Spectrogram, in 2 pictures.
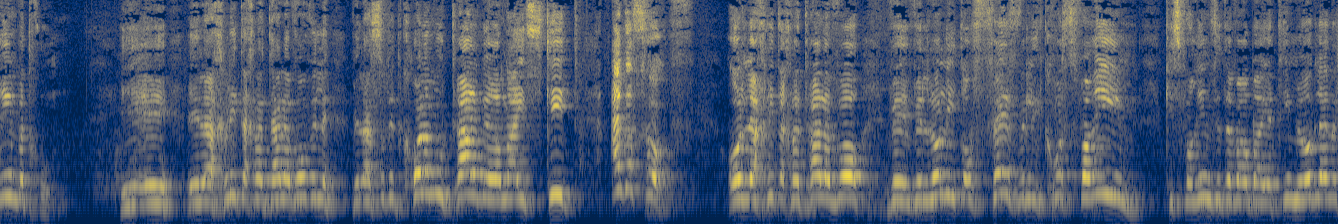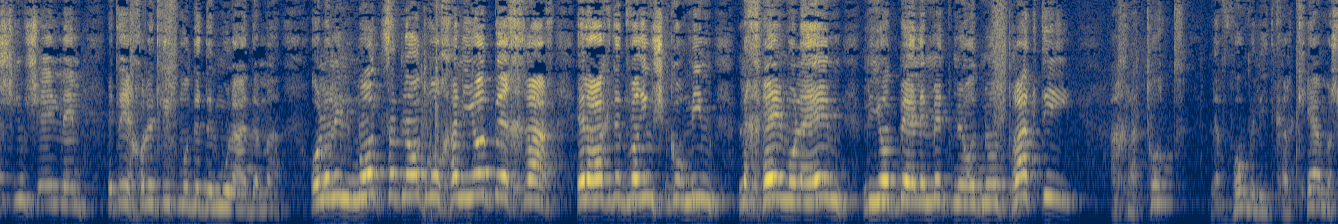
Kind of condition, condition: setting, live audience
